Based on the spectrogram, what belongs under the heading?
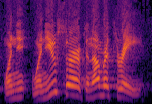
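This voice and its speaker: A man giving an energetic tennis lesson, joking and acting out players' voices. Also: sits high, normal speed, poor audio. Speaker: tennis coach. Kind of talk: energetic tennis instruction talk.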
